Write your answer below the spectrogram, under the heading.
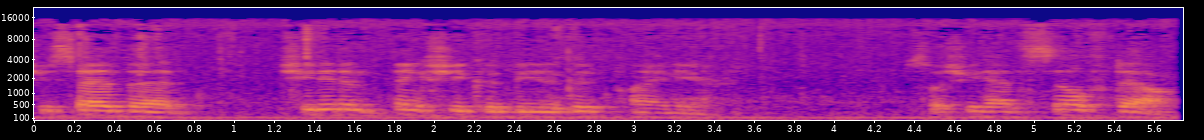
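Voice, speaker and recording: Noticeable background noise accompanies a man with a fairly high pitch and fairly even intonation. He speaks at a fairly slow pace, with long, frequent pauses. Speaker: congregation meeting part conductor. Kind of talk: religious discussion leading.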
